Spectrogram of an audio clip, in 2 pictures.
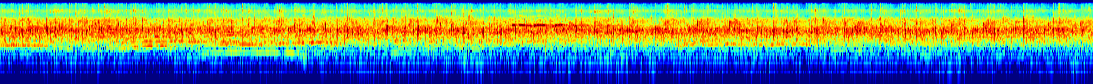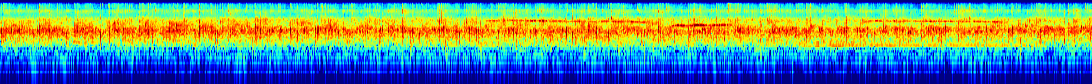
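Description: A large crowd applauds and cheers loudly outdoors.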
